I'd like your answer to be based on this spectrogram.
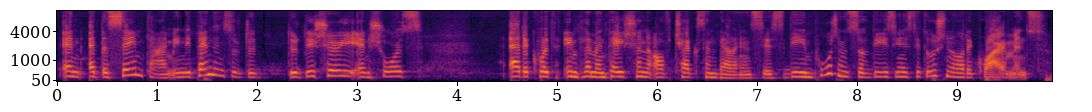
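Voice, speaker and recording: A woman's voice: mid-range voice, moderate pace, poor audio. A woman giving live simultaneous interpretation of a conference talk, hesitant with fillers and an uneven pace.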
